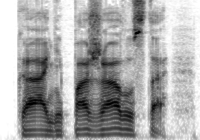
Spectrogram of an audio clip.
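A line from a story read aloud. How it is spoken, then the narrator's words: Worried hiss. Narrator (Russian): прошипел обеспокоенный Нала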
